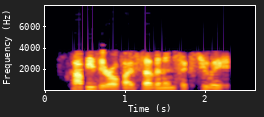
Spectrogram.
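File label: Police Northeast District Disp, radio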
